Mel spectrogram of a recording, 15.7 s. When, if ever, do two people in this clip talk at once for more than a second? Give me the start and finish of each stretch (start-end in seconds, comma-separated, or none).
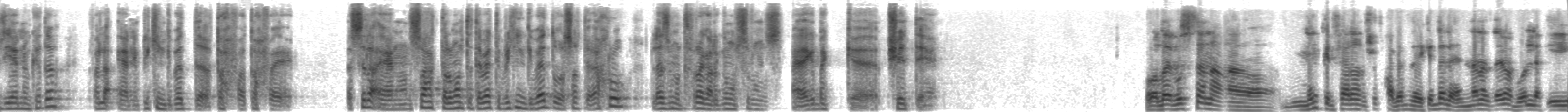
none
